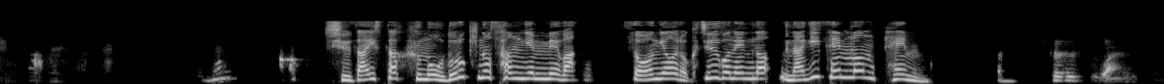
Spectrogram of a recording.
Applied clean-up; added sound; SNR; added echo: neural mask model Resemble Enhance denoiser.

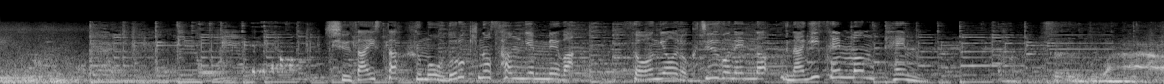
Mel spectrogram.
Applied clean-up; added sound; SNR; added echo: none; none; none; none.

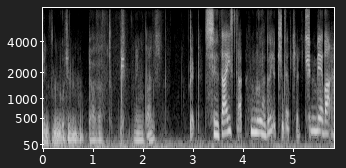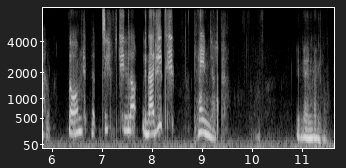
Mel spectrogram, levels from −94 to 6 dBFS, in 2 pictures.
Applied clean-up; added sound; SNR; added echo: neural diffusion model UNIVERSE++.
